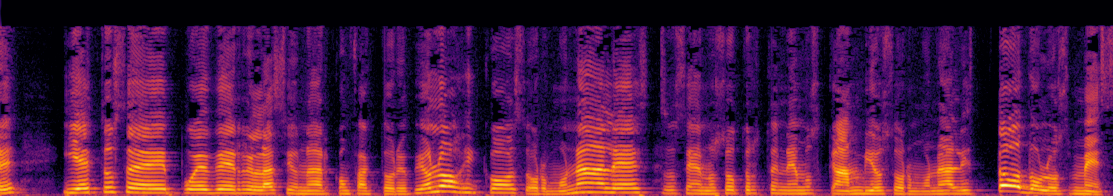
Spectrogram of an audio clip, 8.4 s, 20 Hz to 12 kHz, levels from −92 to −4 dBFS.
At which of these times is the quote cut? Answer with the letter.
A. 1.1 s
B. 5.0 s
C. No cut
B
